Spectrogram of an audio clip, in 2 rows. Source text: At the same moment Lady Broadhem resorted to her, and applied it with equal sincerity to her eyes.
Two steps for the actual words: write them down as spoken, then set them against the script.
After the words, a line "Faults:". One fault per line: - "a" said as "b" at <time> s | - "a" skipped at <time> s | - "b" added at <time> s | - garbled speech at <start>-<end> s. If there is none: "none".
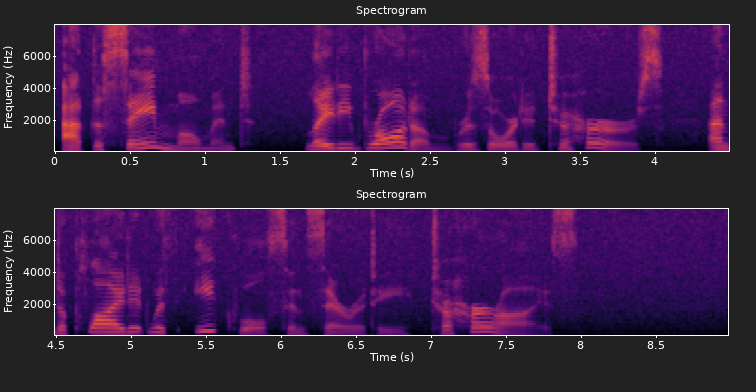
At the same moment Lady Broadhem resorted to hers, and applied it with equal sincerity to her eyes.
Faults:
- "her" said as "hers" at 3.5 s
